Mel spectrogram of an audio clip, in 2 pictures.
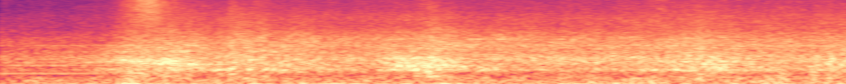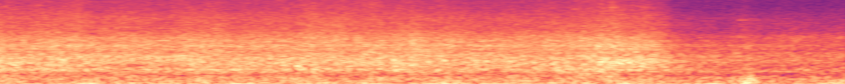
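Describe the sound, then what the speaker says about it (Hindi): The Bhusawal–Nizamuddin Gondwana Express rushes past in the opposite direction, a loud, steady rumbling roar with whooshing surges near the start and end, heard without any talk. "अभी सामने से आ रही है भुसावल निजामुद्दीन गोंडवाना एक्सप्रेस"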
